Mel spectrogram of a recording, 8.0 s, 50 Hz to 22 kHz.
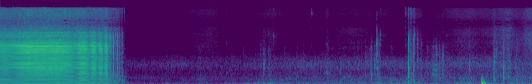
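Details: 1948 E.D. Mark II Competition Special, a long-stroke model diesel engine made in England, first start after a rebuild from two incomplete examples: a high, steady buzz held evenly under two seconds before cutting out, smooth with no misses.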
